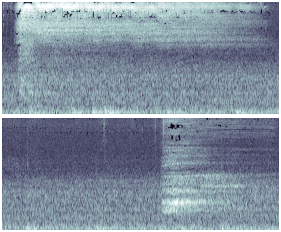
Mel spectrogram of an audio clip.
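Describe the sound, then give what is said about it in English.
A slow, deep breath drawn in with a long airy rush, held in near silence for a few seconds, then released as a shorter breathy exhale. “Last one, really deep. Hold it at the top and then let it out.”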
